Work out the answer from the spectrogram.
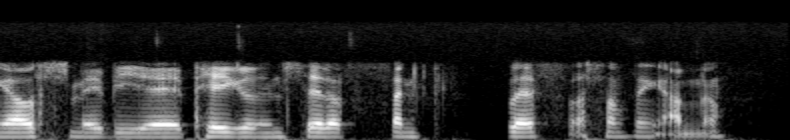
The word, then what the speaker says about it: Van Cleef: It is definitely Van Cleef. It's double E and it's pronounced. Yeah, Van Cleef. Yeah.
